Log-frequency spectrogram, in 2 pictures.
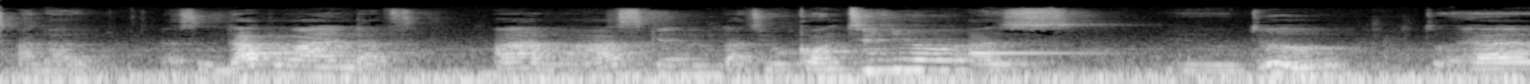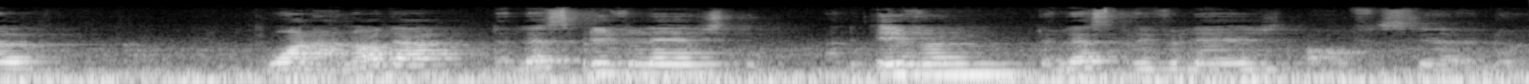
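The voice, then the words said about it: Irish accent. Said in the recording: “my Irish accent”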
